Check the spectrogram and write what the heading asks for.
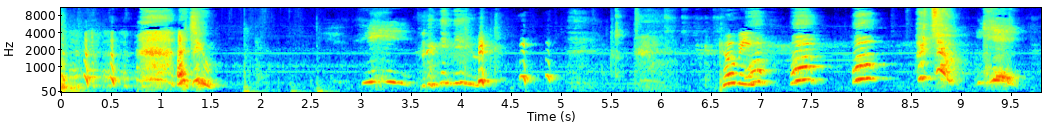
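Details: A child makes a series of playful, voiced fake sneezes mixed with giggles and chatter: imitated sneezing.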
